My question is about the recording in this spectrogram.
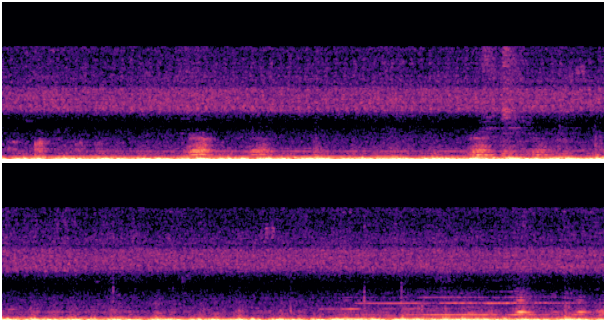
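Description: Live ambient improvised music: a dense low rumbling drone with a faint steady hum, scattered light clicks, and sustained higher tones entering from about five seconds in.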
